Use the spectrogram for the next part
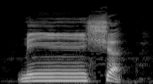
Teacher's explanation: Min syarri, ada nun sukun bertemu dengan shin. Apabila nun sukun bertemu dengan shin, maka kita membaca dengan samar huruf nun dan shinnya. Min sya, dengan cara mendengung. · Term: ikhfa haqiqi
